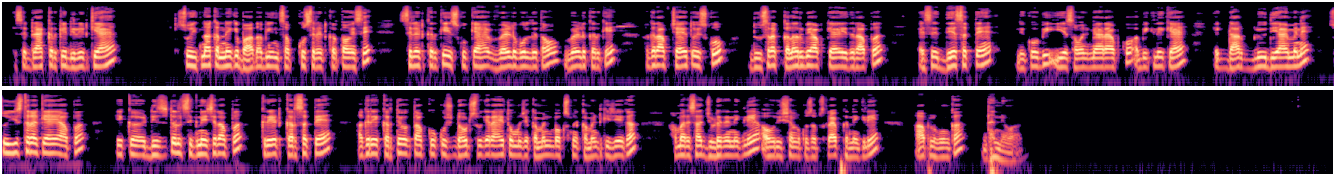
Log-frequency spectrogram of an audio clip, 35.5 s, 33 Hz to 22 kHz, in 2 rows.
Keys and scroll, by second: 0.4 Delete.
